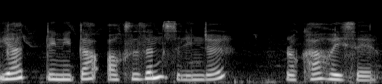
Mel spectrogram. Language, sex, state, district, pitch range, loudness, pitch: Assamese, female, Assam, Sonitpur, 220-265 Hz, -17 LUFS, 240 Hz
